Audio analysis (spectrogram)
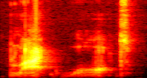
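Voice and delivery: loud, gruff sailor's query; Long John Silver. Acted. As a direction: demand it in a seafarer's voice. Silver questions the boy.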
